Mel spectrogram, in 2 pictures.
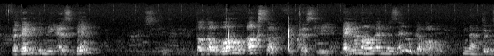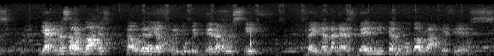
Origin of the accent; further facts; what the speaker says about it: Egypt; أهون عليك أنا مصري الحمد لله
